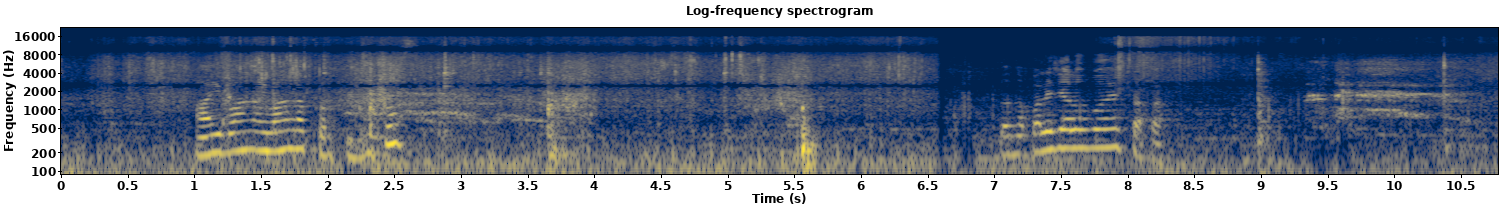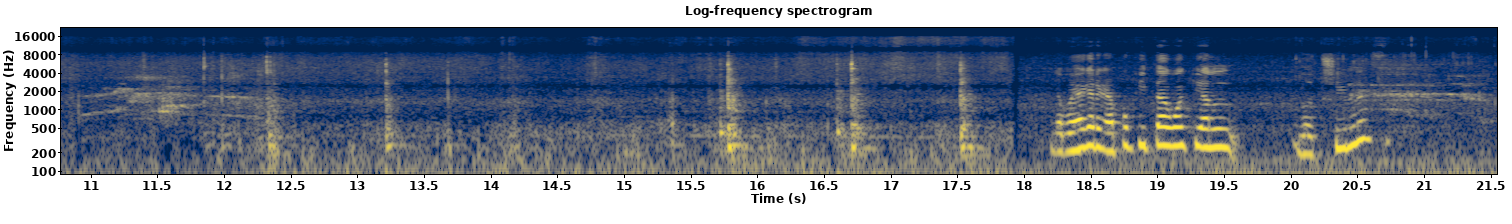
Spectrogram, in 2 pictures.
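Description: A woman talks calmly.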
